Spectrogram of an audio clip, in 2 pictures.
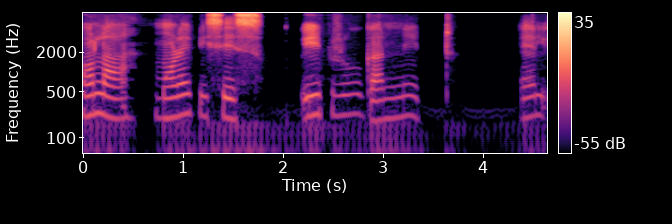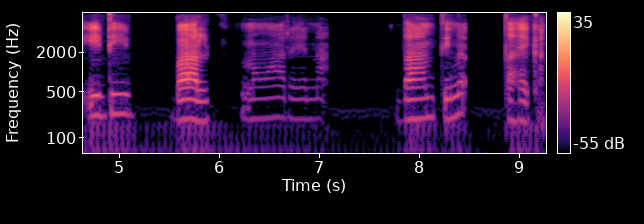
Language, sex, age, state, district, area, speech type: Santali, female, 30-45, West Bengal, Bankura, rural, read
